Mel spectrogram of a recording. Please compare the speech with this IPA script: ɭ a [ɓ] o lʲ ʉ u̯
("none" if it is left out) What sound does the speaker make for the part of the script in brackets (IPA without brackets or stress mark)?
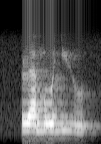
m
